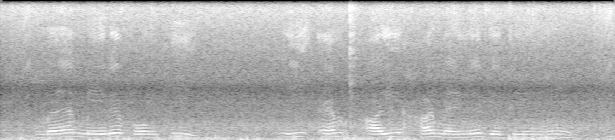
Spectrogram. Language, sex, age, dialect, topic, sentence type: Hindi, female, 25-30, Hindustani Malvi Khadi Boli, banking, statement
